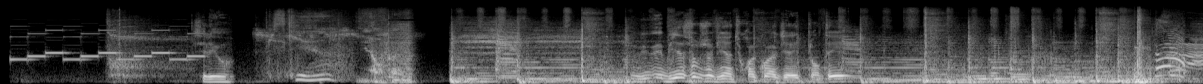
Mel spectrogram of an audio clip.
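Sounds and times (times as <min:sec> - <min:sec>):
phone ringtone beeps: 0:00.1 - 0:02.8.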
